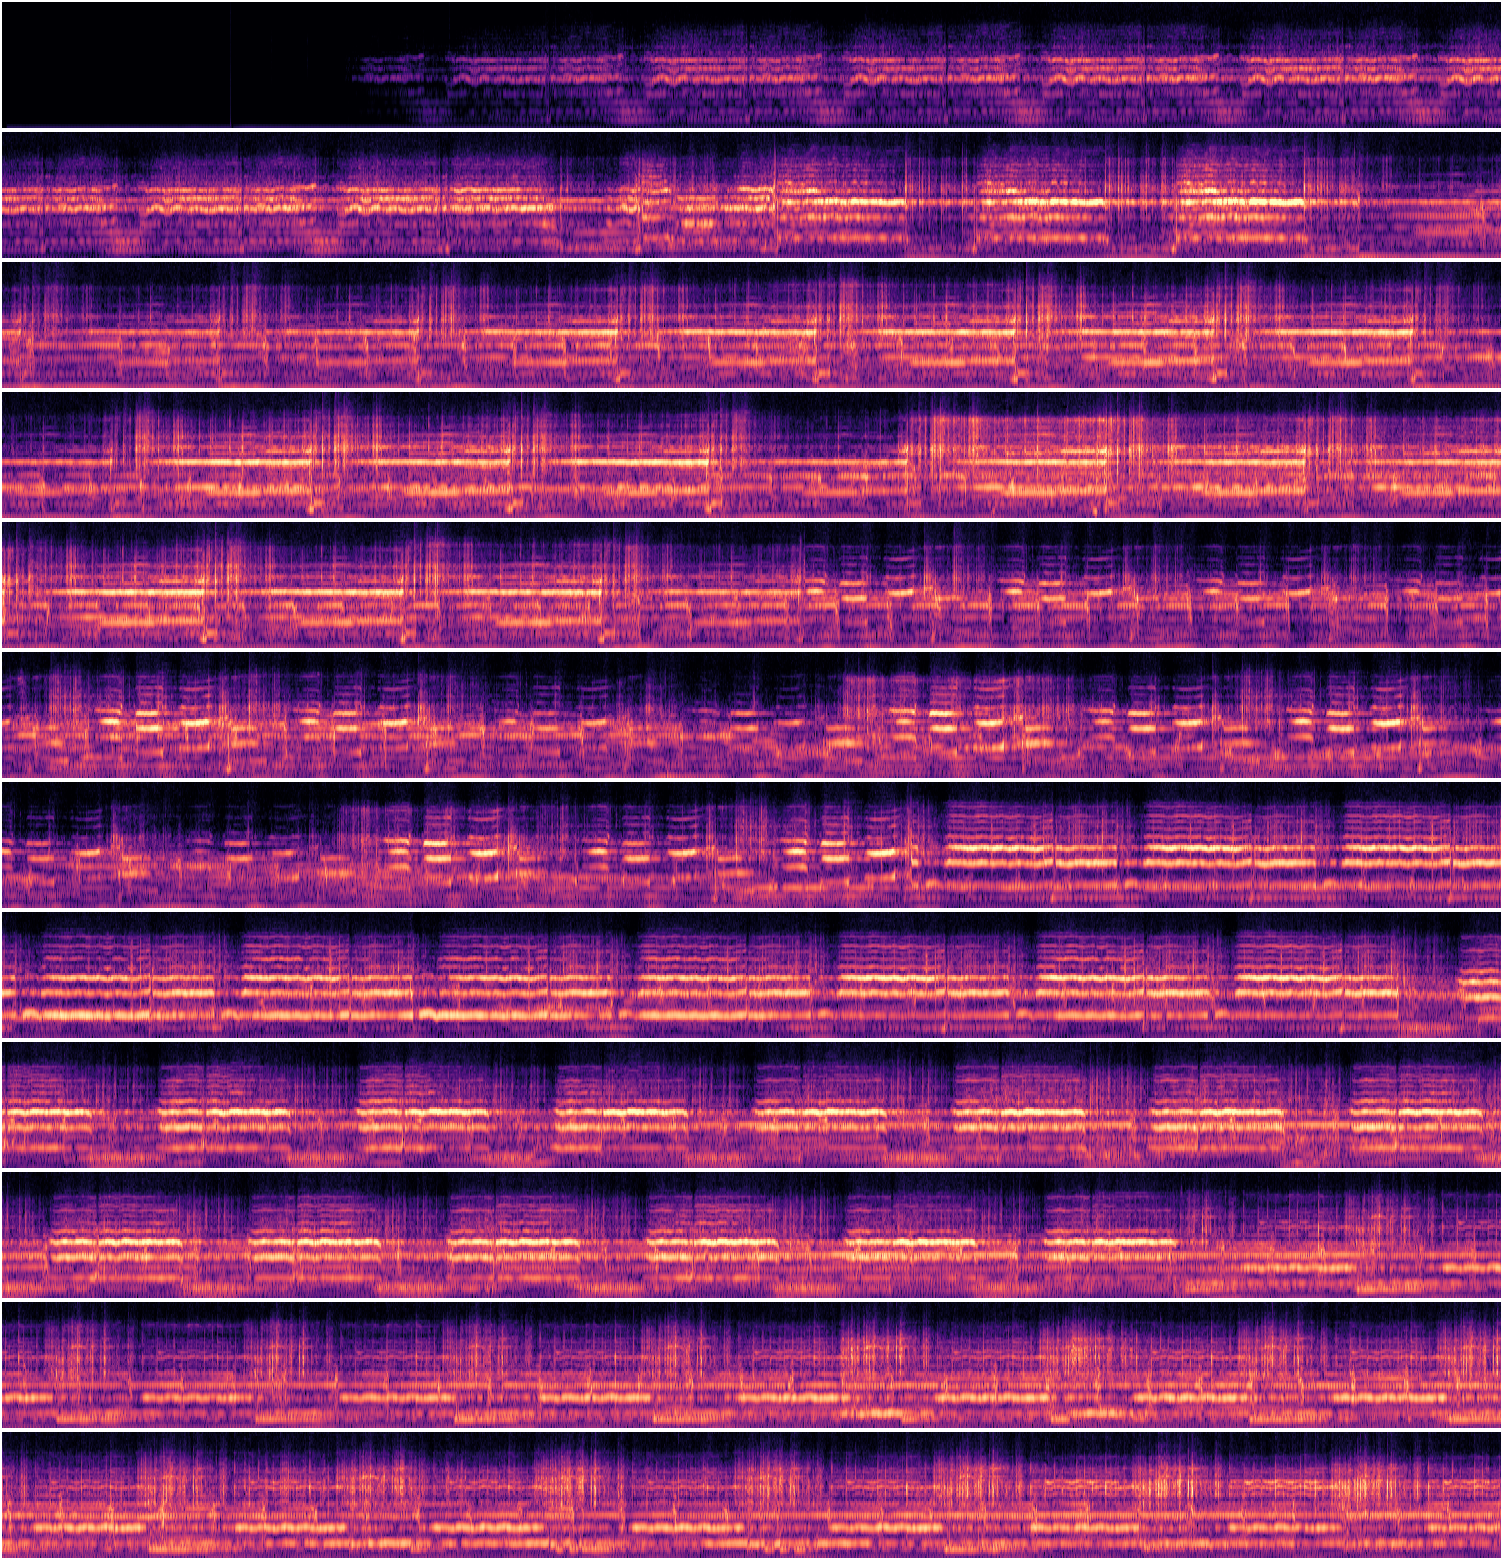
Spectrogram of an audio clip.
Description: flexy disc e altoparlanti modificati
cori
chitarra.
